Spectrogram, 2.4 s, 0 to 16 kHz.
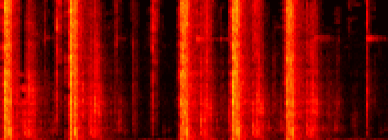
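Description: .380 pocket pistol fired outdoors, five sharp, loud shots at an irregular pace with short echoing tails between them.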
